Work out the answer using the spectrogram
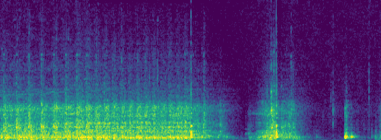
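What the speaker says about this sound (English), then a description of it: "We're just going to take it nice and basic with the standard presser foot on the machine and stitch right through it" A beginner's sewing machine with a standard presser foot stitches through folded leather, a loud rapid needle chatter that runs steadily and then slows into a few separate clicks as it stops.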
